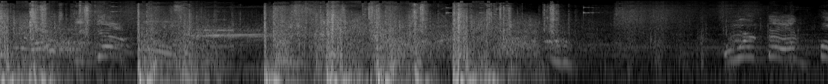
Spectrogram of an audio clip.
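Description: Rapid gunfire from Red Dead Redemption, a burst of loud, sharp shots in quick succession with thuds, fading toward the end, with voices talking over the action.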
